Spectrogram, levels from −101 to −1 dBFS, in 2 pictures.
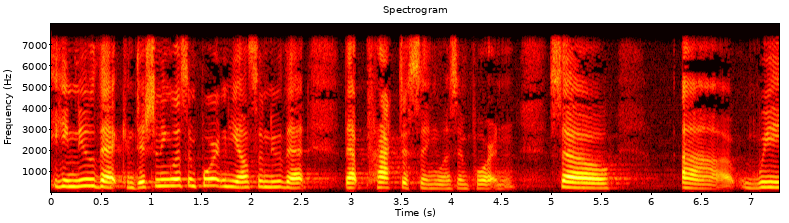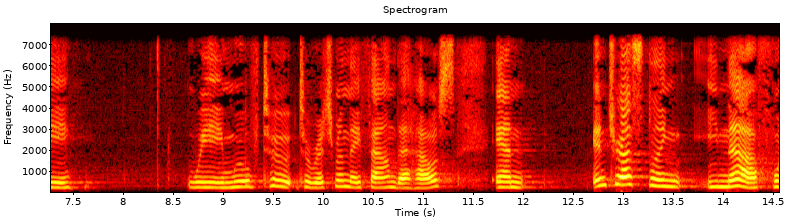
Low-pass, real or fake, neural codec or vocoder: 7.2 kHz; real; none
